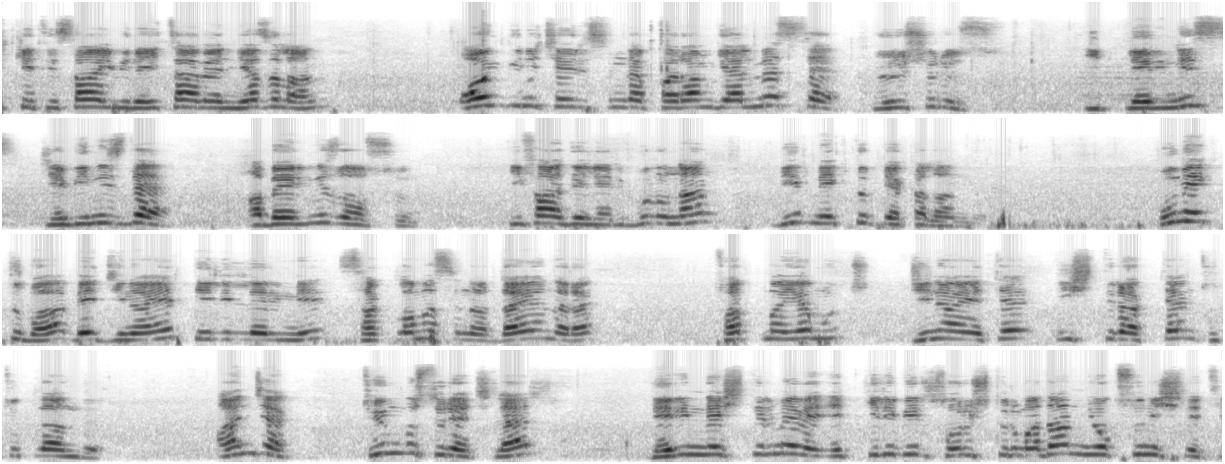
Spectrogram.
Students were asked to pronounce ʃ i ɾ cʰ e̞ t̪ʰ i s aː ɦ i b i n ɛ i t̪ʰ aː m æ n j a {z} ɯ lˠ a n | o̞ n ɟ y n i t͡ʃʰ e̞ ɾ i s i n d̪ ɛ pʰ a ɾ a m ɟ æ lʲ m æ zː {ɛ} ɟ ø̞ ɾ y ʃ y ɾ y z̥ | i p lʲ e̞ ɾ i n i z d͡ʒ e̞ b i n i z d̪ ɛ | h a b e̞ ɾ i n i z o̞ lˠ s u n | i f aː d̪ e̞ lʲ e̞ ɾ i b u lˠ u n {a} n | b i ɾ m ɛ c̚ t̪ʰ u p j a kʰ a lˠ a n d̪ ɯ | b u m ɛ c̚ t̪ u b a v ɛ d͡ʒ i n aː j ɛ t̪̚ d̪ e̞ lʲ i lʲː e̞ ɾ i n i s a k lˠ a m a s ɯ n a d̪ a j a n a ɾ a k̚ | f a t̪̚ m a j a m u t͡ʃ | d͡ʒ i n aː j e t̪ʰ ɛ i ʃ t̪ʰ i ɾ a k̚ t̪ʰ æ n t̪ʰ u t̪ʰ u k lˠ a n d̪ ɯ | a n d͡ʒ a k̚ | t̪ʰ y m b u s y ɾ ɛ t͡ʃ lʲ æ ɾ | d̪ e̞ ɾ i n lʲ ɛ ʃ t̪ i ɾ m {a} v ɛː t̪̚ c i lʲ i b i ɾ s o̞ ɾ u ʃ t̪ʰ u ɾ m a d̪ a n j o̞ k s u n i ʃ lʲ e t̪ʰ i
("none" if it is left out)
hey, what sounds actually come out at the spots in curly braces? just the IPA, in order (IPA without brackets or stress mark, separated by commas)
z, ɛ, a, ɛ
